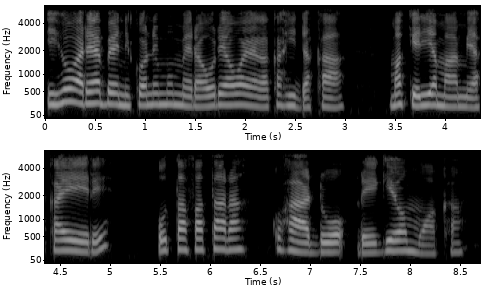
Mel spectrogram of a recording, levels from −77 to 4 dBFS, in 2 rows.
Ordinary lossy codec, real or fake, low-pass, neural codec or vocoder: none; fake; 5.4 kHz; codec, 16 kHz, 16 kbps, FunCodec, trained on Chinese and English, 50 frames a second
